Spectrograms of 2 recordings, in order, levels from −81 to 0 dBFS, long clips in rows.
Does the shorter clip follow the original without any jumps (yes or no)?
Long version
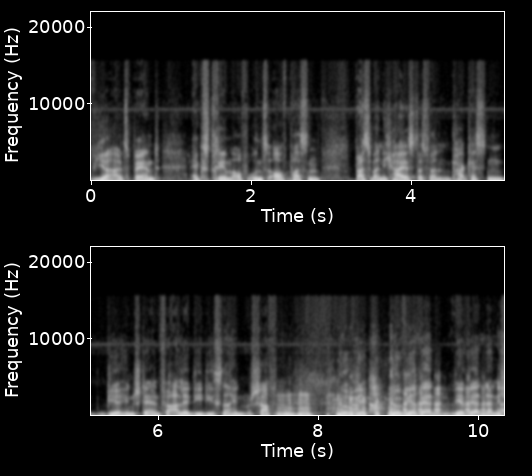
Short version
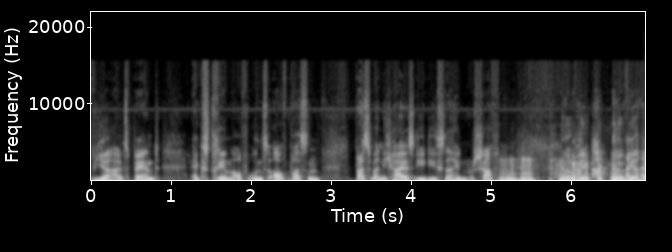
no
